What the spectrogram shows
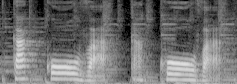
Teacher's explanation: Kakogo, só que a sílaba tônica é O, G se lê como V, por causa dessa regra que estou explicando. O último O se torna A, por causa da redução também, então é kakova, kakova.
